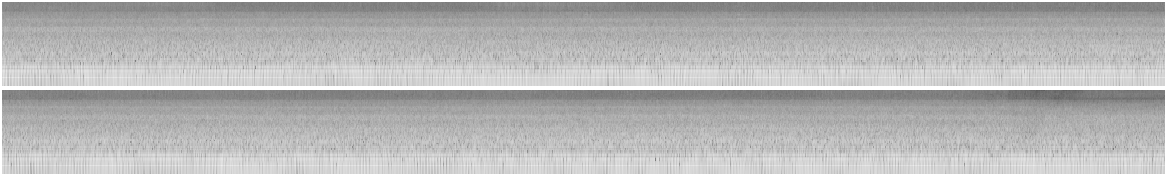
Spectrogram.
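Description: Heavy pump engine running steadily with a low hum, under the constant rush and splash of a high-pressure water jet washing sand into slurry for dredge-pump unloading.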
